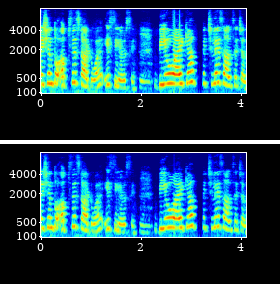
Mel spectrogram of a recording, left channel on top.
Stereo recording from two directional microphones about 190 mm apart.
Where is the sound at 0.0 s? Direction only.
15° left (ahead or behind).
